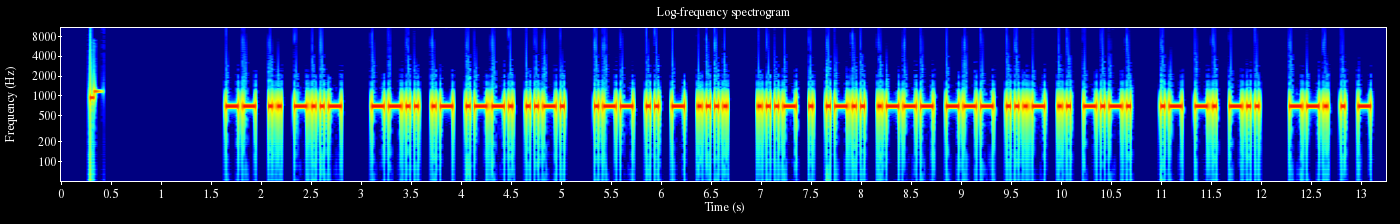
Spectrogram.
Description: Morse code, heard as a keyed tone, about 27 wpm, 700 Hz. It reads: MIX ZAPF WITH VELJOVIC AND GET
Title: Pangram Challenge v2 - 28wpm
